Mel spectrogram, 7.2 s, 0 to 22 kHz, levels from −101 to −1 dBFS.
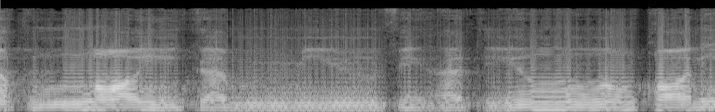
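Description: A block size mismatch (padded) runs through the whole clip: one stage hands over shorter blocks than the next stage reads, and the shortfall in each block is filled with silence. The figures fit 256-sample writes into 480-sample reads. That inserts a gap in every block, producing a steady buzz at about 91.9 Hz, and the sound plays at 0.533 times its normal speed while keeping roughly its normal pitch.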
